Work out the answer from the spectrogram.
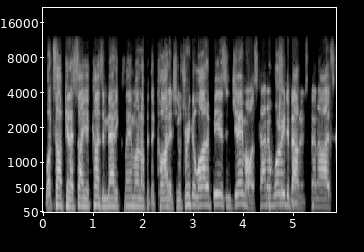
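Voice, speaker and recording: A man's voice: on the high side, racing, bright, forceful tone, no room sound, low-quality recording. A man putting on a gossipy, chummy, rambling Boston local with a Boston accent in casual comic banter. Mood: chummy gossip.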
